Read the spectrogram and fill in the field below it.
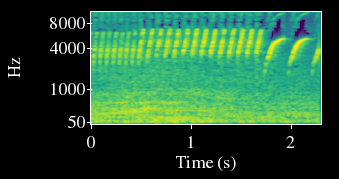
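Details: Canary singing a training phrase: a rapid series of short, evenly spaced, pulsing notes ends in two or three loud, rising-then-falling swept whistles.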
